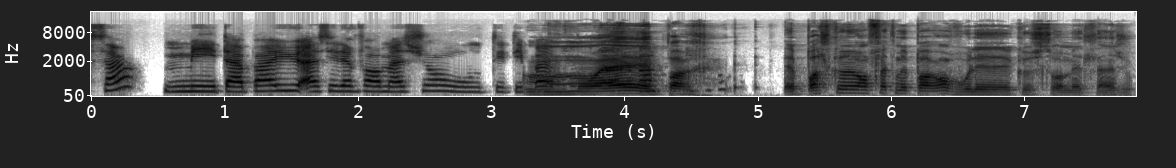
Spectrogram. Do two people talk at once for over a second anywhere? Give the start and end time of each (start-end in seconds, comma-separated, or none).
3.3-4.6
